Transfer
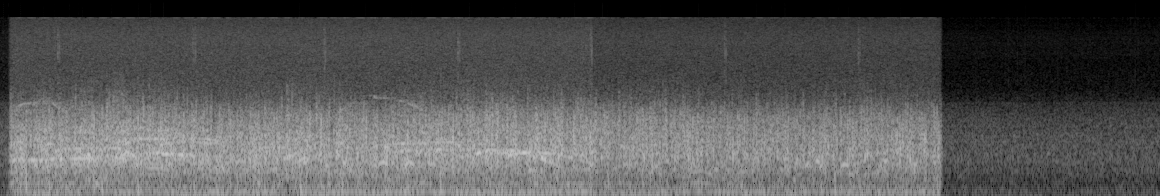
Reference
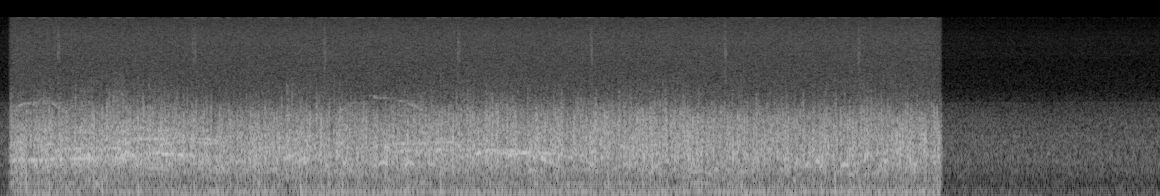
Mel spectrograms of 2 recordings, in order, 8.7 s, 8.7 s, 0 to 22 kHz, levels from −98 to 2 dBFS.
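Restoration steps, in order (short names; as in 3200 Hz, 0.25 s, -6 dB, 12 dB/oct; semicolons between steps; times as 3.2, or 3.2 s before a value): de-click; gain correction +3.5 dB, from 4.44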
